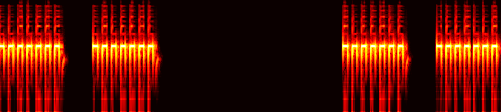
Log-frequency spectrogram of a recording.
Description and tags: Phone Ringing Sound
cell phone ringing its a sound effect so you can use it in your production
calling, cell, mobile, phone, ring, telephone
